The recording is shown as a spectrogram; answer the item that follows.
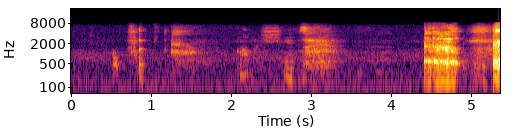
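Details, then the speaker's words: Deliberate burping during a burping contest drinking Pepsi: quiet talk and small sounds, then a loud forced belch near the end. "okay we're gonna have a burping contest we've got Pepsi product placement and we got this to see we can burnt the loudest"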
